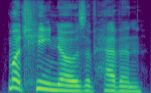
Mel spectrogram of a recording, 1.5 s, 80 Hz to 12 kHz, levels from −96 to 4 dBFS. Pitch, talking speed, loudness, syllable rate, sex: 190 Hz, 200 wpm, -17 LUFS, 4.7 syllables/s, female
